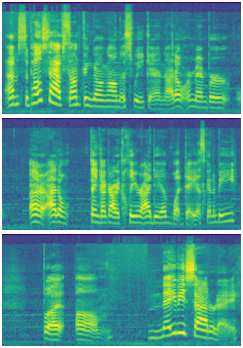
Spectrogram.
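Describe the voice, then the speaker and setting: A woman with a medium-pitched voice and wide pitch swings talks at a normal speed. She's a live streamer playing a visual novel, chatting casually and rambling in a giggly, playful way.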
